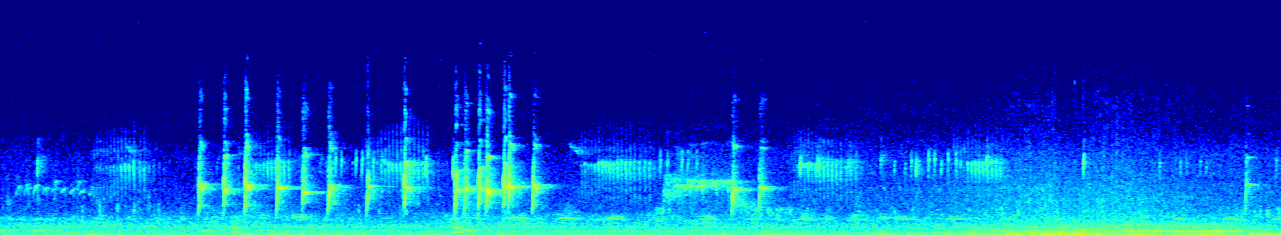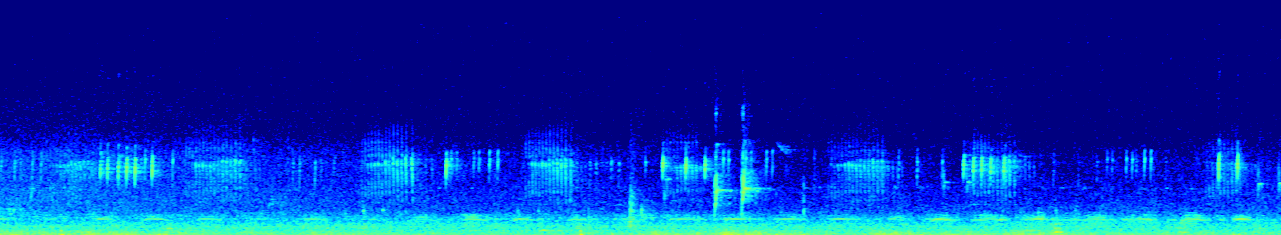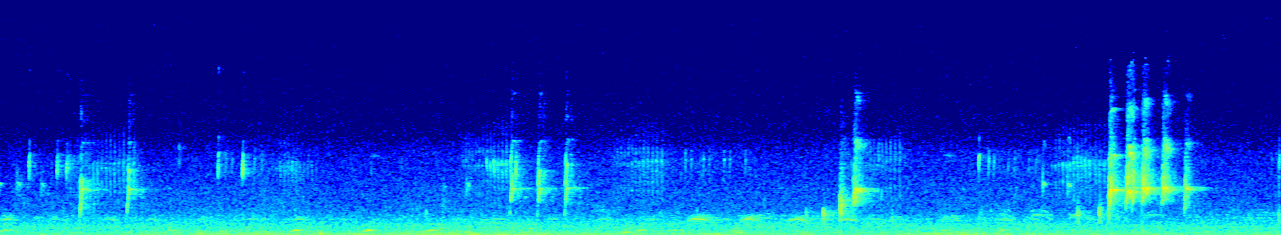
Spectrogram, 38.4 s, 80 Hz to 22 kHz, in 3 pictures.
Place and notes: {"title": "Chemin des Ronferons, Merville-Franceville-Plage, France - Birds", "date": "2018-11-10 17:57:00", "description": "Birds around my home place, Zoom H6", "latitude": "49.27", "longitude": "-0.18", "altitude": "4", "timezone": "GMT+1"}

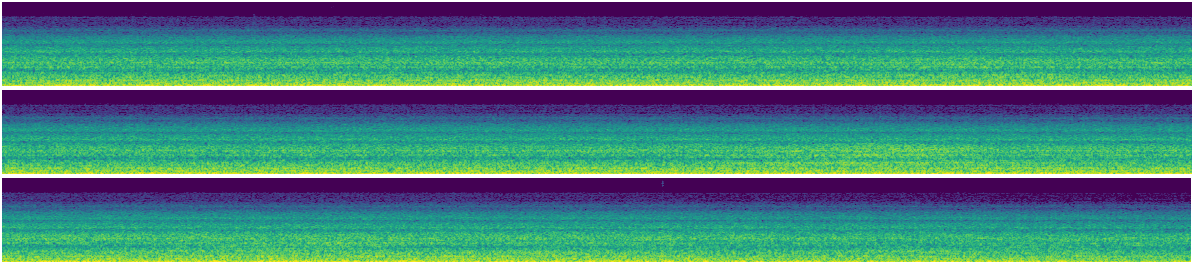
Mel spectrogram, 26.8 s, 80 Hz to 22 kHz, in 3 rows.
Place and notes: {"title": "workum, het zool: in front of marina building - the city, the country & me: outside ventilation of marina building", "date": "2012-08-02 00:01:00", "description": "the city, the country & me: august 2, 2012", "latitude": "52.97", "longitude": "5.42", "altitude": "255", "timezone": "Europe/Amsterdam"}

